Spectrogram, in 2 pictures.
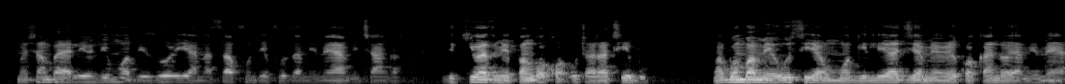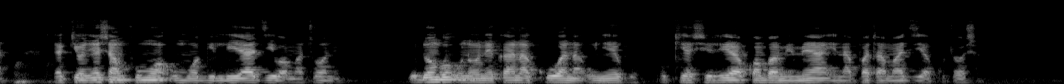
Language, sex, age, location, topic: Swahili, male, 18-24, Nairobi, agriculture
